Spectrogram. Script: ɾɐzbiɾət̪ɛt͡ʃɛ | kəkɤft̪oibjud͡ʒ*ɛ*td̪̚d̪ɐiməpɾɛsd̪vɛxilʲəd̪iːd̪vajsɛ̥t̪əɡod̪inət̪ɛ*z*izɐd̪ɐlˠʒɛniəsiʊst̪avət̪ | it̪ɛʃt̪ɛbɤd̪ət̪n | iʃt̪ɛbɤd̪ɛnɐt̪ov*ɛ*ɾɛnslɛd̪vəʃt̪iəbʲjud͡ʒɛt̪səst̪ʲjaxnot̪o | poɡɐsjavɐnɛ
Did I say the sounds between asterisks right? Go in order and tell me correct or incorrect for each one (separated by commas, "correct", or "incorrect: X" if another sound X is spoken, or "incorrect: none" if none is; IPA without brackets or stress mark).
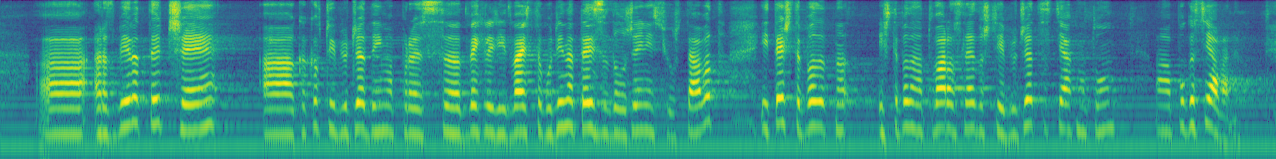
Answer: correct, correct, incorrect: a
